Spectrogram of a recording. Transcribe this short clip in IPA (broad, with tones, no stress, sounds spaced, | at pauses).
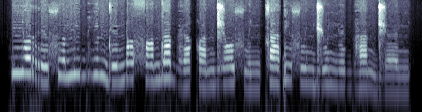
ɲ ɔ˦ r ø˨ sʷ œ˦ m i˦ bʱ i˦ l n d ø˧ ŋ i˦ sˤ a˧ n d a˦ bʱ œ˨ qʷ a˨ n d͡ʒ ɔ˧ sʷ e˨ ɲ c a˦ ɗ i˦ sʷ i˧ n d͡ʒ u˧ ɲ ø˧ bʱ a˧ n d͡ʒ œ˨ ɲ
